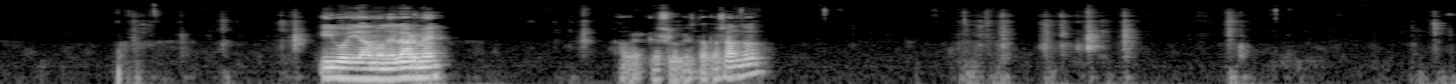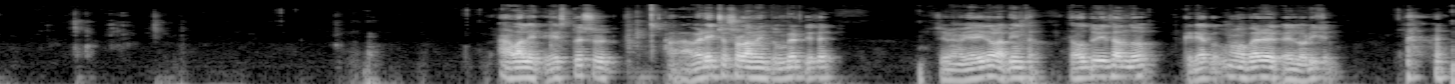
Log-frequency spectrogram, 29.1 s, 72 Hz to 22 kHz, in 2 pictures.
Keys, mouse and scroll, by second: 1.3 click, 1.6-7.4 shift+middle drag, 4.2 e, 6.7 \, 7.4 right click, 8.3 right click, 9.9 ctrl+z, 11.1 Tab, 12.3 1, 12.7 right click, 14.3 a, 17.5 right click, 18.3 KP_Decimal, 19.2 right click, 19.9-23.9 ctrl+middle drag, 22.8 g, 23.9 click, 24.8 o, 25.5-27.3 shift+middle drag, 27.3 g.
